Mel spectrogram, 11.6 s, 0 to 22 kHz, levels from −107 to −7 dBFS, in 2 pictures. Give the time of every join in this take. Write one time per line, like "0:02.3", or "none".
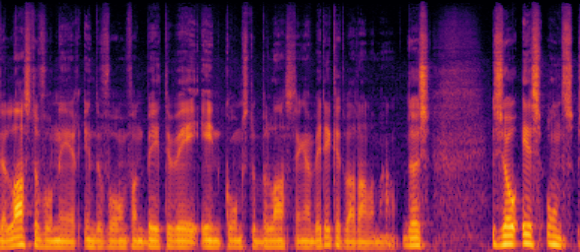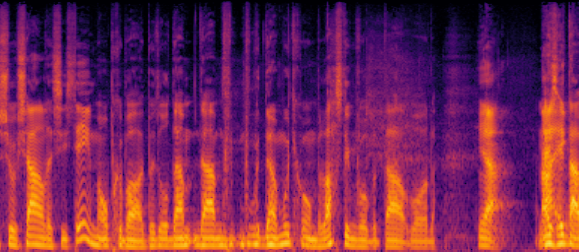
none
